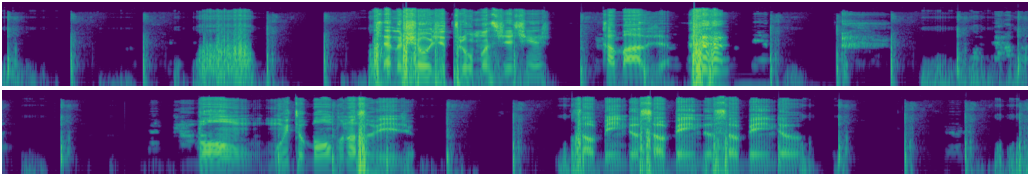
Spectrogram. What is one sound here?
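Stone blocks are set down with soft, dull thuds.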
